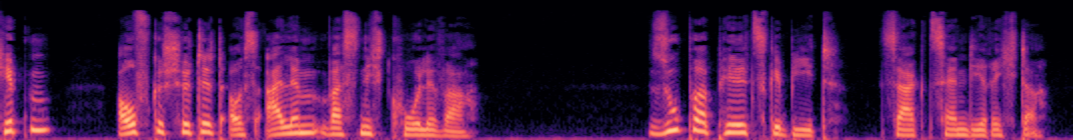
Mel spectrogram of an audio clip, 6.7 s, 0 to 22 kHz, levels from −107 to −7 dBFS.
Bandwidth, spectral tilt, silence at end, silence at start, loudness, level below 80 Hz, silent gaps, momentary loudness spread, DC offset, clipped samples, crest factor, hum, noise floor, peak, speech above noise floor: 16 kHz; -5.5 dB/octave; 0.2 s; 0 s; -28 LUFS; -56 dBFS; none; 11 LU; under 0.1%; under 0.1%; 18 dB; none; -64 dBFS; -10 dBFS; 37 dB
